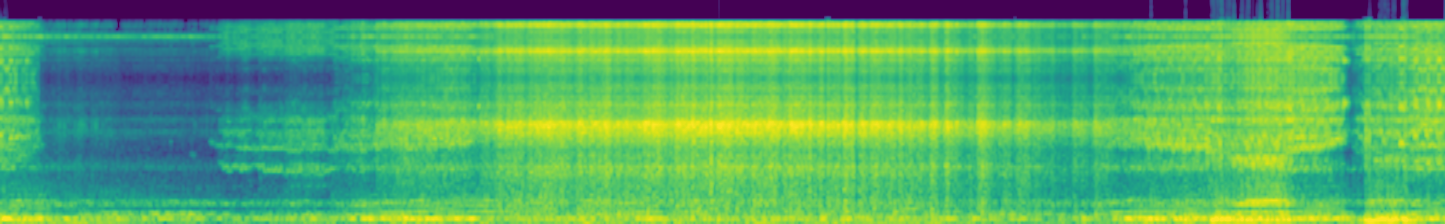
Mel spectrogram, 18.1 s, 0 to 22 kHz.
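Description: BMW 130i's 3.0-litre inline-six revving up and falling back as the car drifts through the corners, with tyres squealing for several seconds in the middle, under heavy wind buffeting on the microphone.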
